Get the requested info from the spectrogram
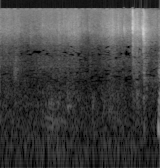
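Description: A plastic candy wrapper handled in the fingers, giving a few brief faint crackles near the end over quiet room tone.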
